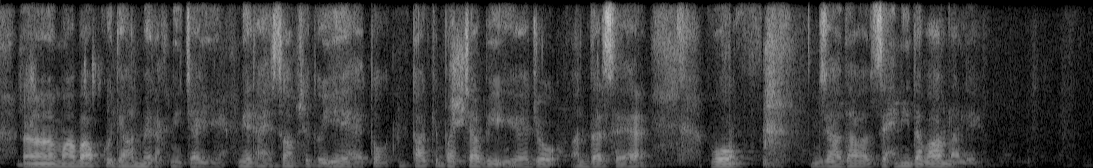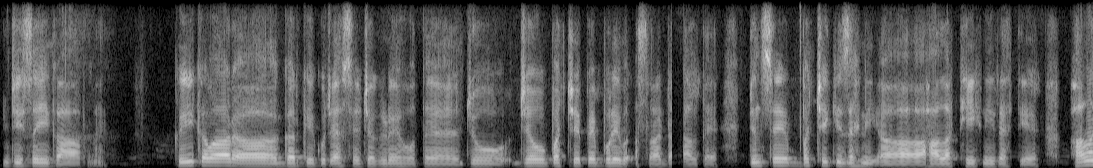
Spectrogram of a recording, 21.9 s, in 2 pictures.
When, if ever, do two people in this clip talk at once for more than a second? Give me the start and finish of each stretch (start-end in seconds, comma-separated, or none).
none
